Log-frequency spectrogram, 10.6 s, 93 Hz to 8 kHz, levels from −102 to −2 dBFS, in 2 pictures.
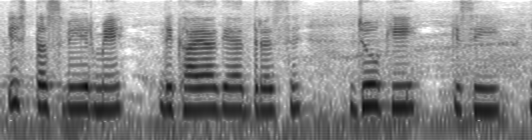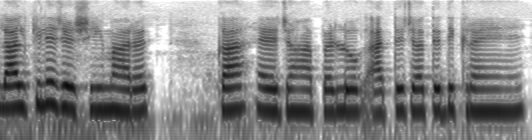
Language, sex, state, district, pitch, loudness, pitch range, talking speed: Hindi, female, Uttar Pradesh, Lucknow, 245 Hz, -18 LUFS, 235-255 Hz, 130 wpm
